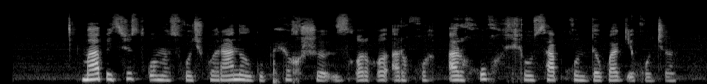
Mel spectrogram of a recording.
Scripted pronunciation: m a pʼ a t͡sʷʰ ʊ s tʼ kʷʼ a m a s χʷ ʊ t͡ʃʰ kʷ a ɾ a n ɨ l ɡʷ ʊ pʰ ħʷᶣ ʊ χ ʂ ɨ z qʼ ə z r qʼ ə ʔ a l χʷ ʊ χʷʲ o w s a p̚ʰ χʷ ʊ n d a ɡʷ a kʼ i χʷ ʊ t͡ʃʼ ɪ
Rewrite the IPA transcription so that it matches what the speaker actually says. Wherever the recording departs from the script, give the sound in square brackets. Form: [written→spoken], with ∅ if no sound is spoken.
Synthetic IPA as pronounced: m a pʼ [a→i] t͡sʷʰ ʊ s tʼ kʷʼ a m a s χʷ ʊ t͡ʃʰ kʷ a ɾ a n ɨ l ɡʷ ʊ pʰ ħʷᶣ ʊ χ ʂ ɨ z qʼ ə [z→∅] r qʼ ə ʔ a [l→r] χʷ ʊ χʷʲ o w s a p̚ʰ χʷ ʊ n d a ɡʷ a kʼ i χʷ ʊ t͡ʃʼ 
